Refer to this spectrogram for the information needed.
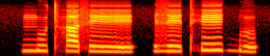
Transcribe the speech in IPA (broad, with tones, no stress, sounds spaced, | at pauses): m u˨ tʰ a˨ s eː˨ | z e˨ tʰ eː˦ ɡ͡b ʊ˨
